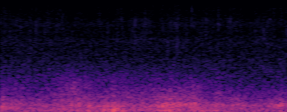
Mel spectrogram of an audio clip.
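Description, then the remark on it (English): A steady thunderstorm: dense rain hisses continuously while low thunder rumbles and rolls underneath, swelling briefly in the middle. No voices, just the enveloping storm at a moderate, even level. “Enjoy these allegedly true scary bedtime stories with the serene sounds of a thunderstorm.”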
